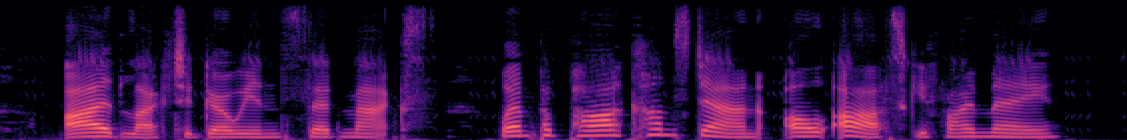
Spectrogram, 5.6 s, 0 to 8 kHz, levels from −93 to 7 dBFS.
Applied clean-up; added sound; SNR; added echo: neural separator model SepFormer DNS4.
